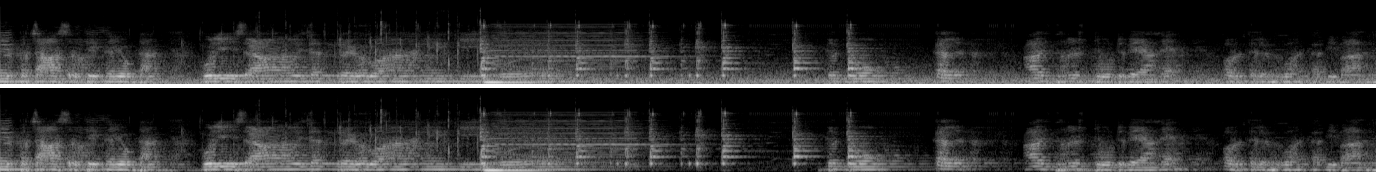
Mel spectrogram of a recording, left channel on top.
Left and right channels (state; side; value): noise; left; rumble, 7 dB below the sound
